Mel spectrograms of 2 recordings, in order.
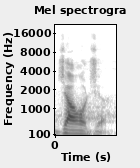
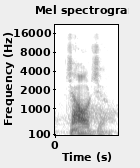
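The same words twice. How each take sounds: First: Georgia said with a hard J, "Jorja". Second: Said in the usual way. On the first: Shown as a demonstration. Georgia native demonstrating the local "Jorja" pronunciation. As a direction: say Georgia starting with a J sound. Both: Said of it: "with a J".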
